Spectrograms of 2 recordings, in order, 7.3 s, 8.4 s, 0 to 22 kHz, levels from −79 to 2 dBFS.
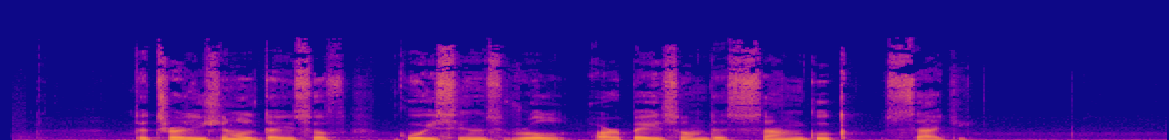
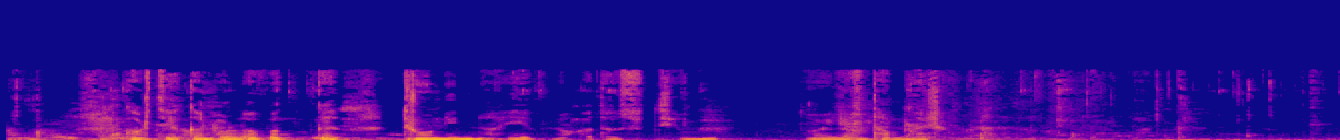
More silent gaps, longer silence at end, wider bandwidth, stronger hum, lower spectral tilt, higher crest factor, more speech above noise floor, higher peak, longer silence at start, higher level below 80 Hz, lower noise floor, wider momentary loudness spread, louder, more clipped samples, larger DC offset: neither; second, 0.25 s vs 0.55 s; first, 16 kHz vs 11.5 kHz; neither; about the same, -5 dB/octave vs -5.5 dB/octave; about the same, 18 dB vs 18 dB; about the same, 26 dB vs 26 dB; about the same, -8 dBFS vs -6 dBFS; first, 0.4 s vs 0.05 s; about the same, -48 dBFS vs -50 dBFS; about the same, -49 dBFS vs -47 dBFS; second, 11 LU vs 23 LU; second, -24 LUFS vs -21 LUFS; neither; neither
